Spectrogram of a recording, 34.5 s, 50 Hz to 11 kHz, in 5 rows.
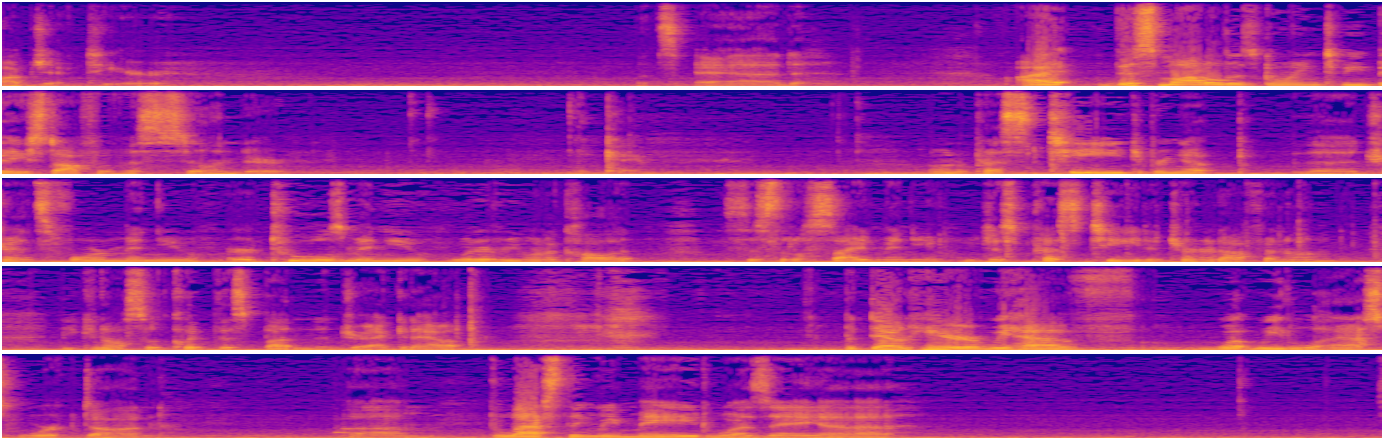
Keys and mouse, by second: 8.9 click, 10.0 middle click, 12.0 t, 18.6 t, 22.9 t.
